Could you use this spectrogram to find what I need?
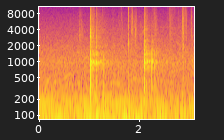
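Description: Tennis racquets strike a ball with sharp pops outdoors.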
